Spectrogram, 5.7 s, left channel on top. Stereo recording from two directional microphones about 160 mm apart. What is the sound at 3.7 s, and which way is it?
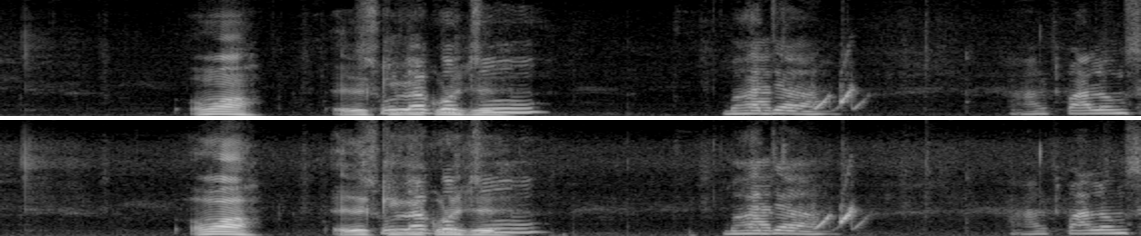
Speech, 90° left.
